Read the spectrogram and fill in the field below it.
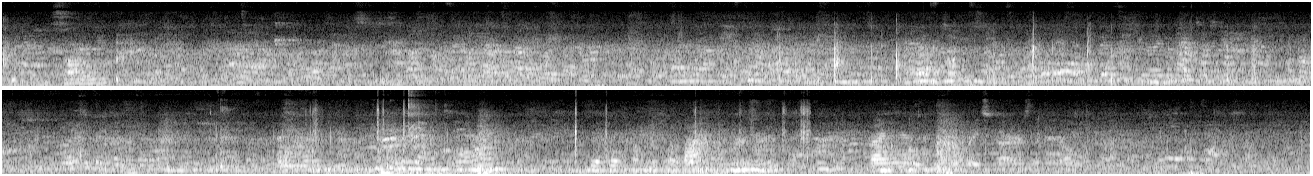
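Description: Many adult visitors chatter at a distance in a large echoing hall.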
